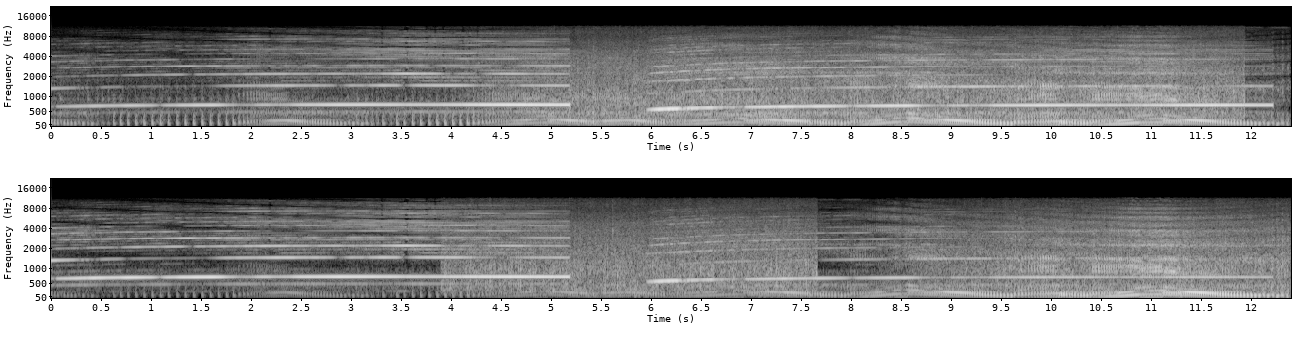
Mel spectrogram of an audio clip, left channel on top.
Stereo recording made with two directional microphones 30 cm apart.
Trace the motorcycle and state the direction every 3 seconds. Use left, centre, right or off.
left, left, left, centre.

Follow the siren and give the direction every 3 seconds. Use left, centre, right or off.
right, centre, left, left.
